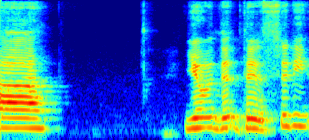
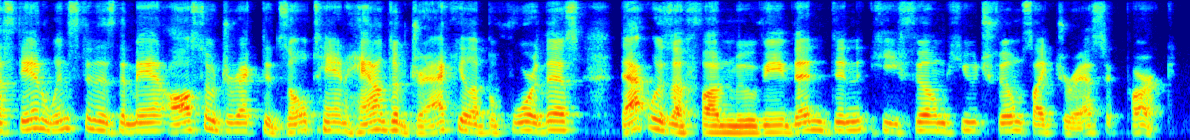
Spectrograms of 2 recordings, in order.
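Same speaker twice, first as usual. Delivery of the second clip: plain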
